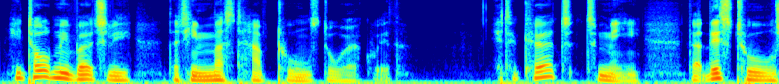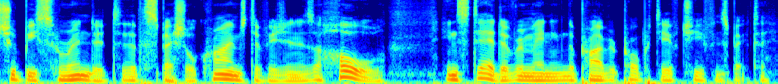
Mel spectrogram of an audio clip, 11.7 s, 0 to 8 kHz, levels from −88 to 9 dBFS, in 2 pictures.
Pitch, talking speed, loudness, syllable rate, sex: 100 Hz, 205 wpm, -19 LUFS, 6.2 syllables/s, male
